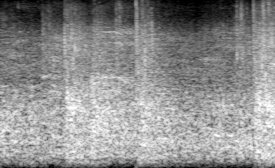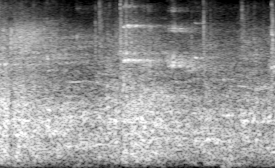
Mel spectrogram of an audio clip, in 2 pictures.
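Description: Squash rally: the ball knocking off racquets and the walls roughly once a second, with brief squeaks of court shoes on the wooden floor.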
